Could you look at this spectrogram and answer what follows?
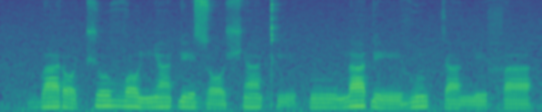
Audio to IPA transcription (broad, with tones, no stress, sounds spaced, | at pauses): b a˦ ɾ ɔ˨ t͡ʃ o˦ v ɔ˦˨ ɲ ã˦ ɗ ɪ˦ z ɔ˨ ʃ ã˦ kʼ ɪ˨ | uː˨ n a˦ ɗ eː˨ v ũ˦ k a˨ n e˨ f a˦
